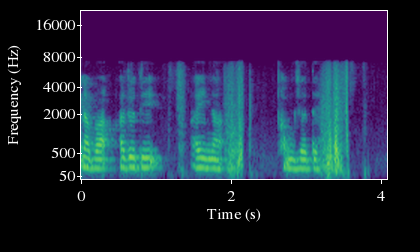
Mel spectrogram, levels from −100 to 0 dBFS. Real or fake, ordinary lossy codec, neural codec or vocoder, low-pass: real; AAC, 48 kbps; none; 7.2 kHz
